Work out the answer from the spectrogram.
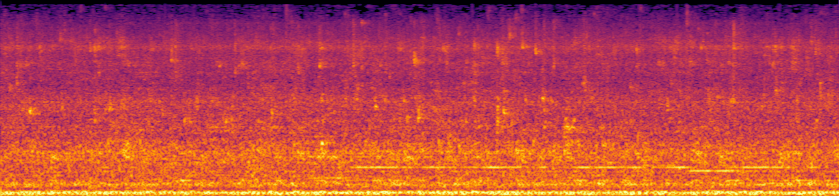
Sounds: Music

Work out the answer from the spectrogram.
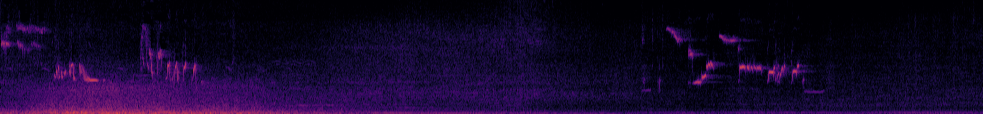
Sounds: Bird vocalization, Chirp, Bird

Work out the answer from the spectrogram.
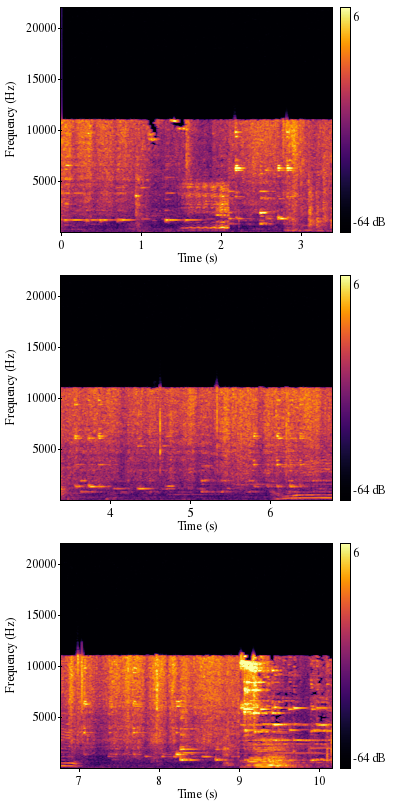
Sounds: bovinae cowbell

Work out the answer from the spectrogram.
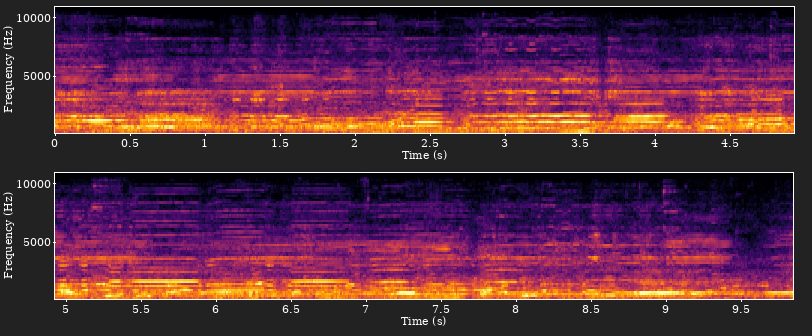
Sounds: Speech, Music

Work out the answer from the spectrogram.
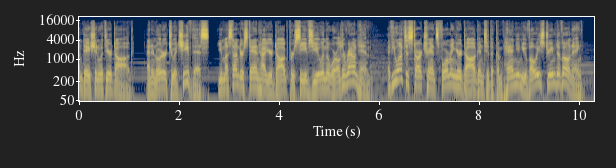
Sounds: Speech, Music

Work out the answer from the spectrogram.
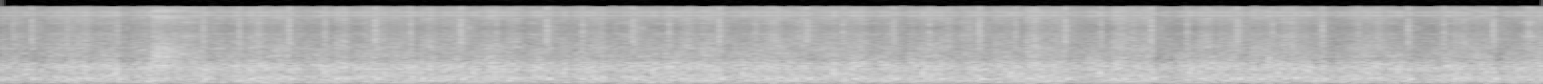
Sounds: Engine

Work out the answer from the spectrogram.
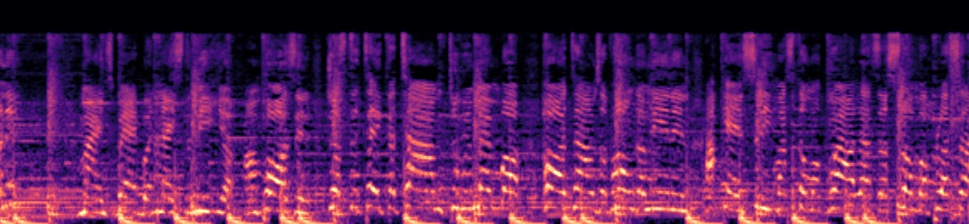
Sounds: Music

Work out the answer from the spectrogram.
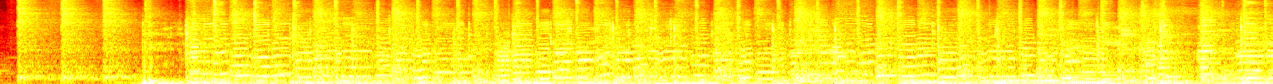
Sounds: Music

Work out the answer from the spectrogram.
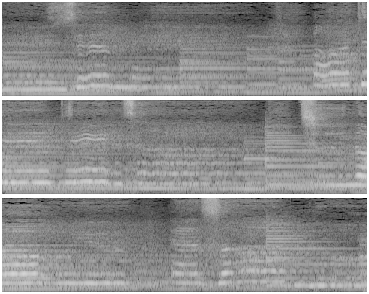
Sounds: Music

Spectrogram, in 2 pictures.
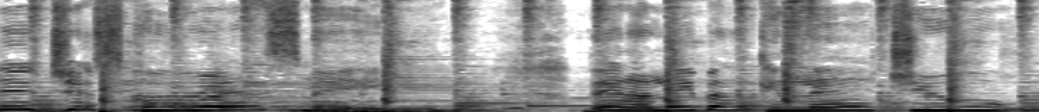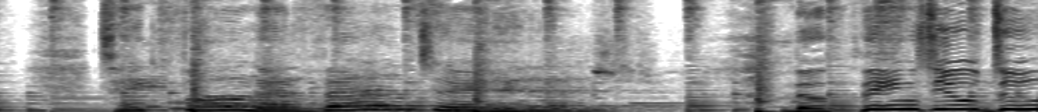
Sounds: Pop music, Music

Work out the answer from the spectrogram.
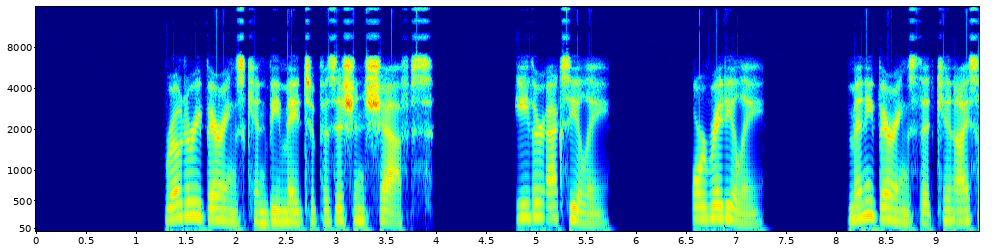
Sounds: Speech

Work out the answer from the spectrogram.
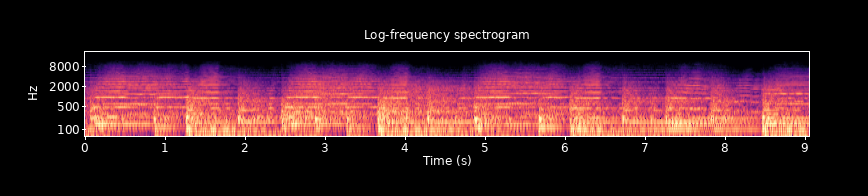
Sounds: Music

